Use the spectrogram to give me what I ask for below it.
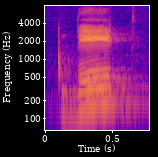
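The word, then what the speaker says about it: debt: कॉम, com, Baum, Baum, climb, climb, डेट, डेट, लिम, लिम, थम, थम, टुम, टुम, डम, डम, लैम, लैम, नम, नम, डेटर, डेटर, डाउट, डाउट, Plummer, Plummer, subtle, subtle.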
